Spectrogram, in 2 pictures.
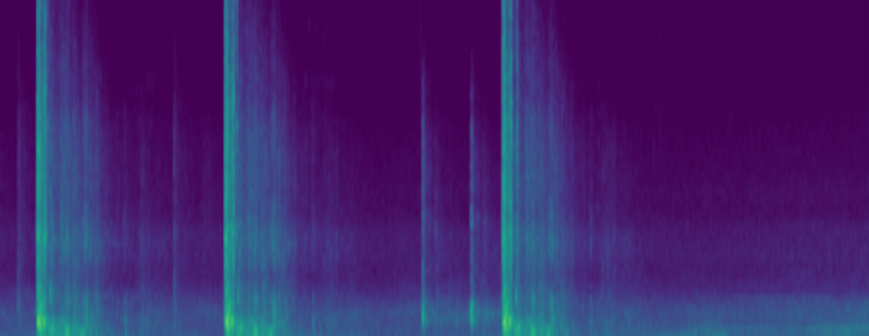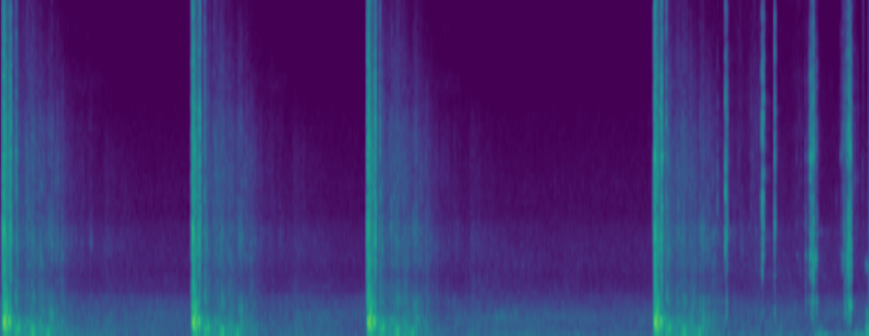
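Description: A PSA Krink rifle fires steel-case ammunition outdoors in single loud cracks, about seven shots spaced a few seconds apart, each followed by a short echoing decay.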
